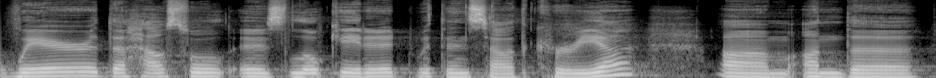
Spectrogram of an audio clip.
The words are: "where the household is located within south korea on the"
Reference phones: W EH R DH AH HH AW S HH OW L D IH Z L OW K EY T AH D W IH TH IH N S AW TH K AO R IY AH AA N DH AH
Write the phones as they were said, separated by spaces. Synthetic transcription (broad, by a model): W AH R DH AH HH AW S HH OW L D IH Z L OW K EY T AH D W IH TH IH N S AW TH K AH R IY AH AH N DH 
